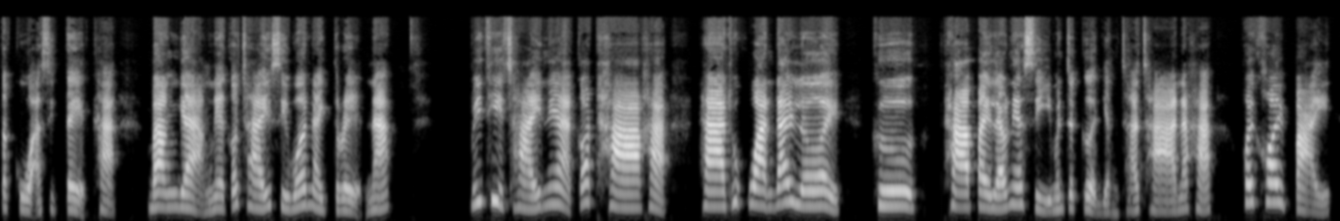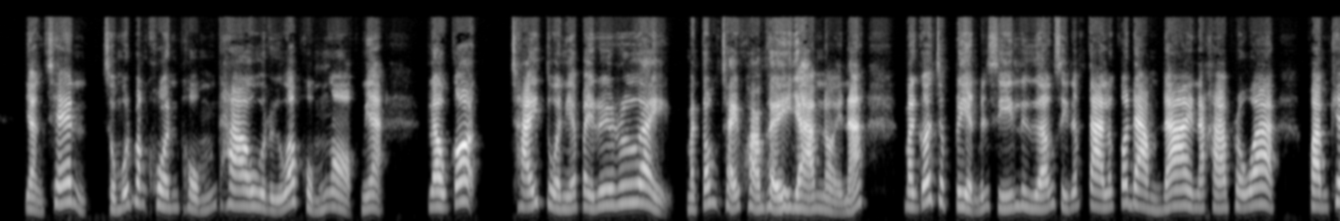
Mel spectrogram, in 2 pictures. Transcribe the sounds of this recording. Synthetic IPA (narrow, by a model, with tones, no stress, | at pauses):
t̪a˧ku˨˩ɐʔsi˨˧˩t̪eː˨˩t̪̚kʰa˥˩ | baː˧ŋjaː˨˩ŋni˥˩ɐkɔː˥˩t͡ɕʰa˦˥jsi˧wɤː˥˩na˧jt̪ɾeː˨˩t̪̚na˦˥ | wi˦˥t̪ʰiː˧t͡ɕʰa˦˥jni˥˩ɐkɔː˥˩t̪ʰaː˧kʰa˥˩ | t̪ʰaː˧t̪ʰu˦˥k̚wa˧ndaː˥˩jlɤː˧j | kʰɯː˧ | t̪ʰaː˧pa˧jlɛː˦˥wni˥˩ɐsiː˩˦ma˧nt͡ɕa˨˩kɤː˨˩t̪̚jaː˨˩ŋt͡ɕʰaː˦˥t͡ɕʰaː˦˥na˦˥kʰa˦˥ | kʰɔ˥˩jkʰɔ˥˩jpa˧j | jaː˨˩ŋt͡ɕʰe˥˩nso˨˩˦mːu˦˥t̪̚baː˧ŋkʰo˧npʰo˩˦mt̪ʰa˧wɾɯː˩˦waː˥˩pʰo˩˦mŋɔː˨˩k̚ni˥˩ɐ | ɾa˧wkɔː˥˩ | t͡ɕʰa˦˥jt̪u˧ɐni˦˥ɐpa˧jɾɯ˥˩əjɾɯ˥˩əjma˧nt̪ɔ˥˩ŋt͡ɕʰa˦˥jkʰwaː˧mpʰa˧ja˧jaː˧mnɔ˨˩jna˦˥ʔ | ma˧nkɔː˥˩t͡ɕa˨˩pli˨˩ənpe˧nsiː˨˩˦lɯ˨˩˦əŋsiː˨˩˦na˦˥mt̪aː˧lɛː˦˥wkɔː˥˩da˧mdaː˥˩jna˦˥kʰa˦˥pʰɾɔ˦˥waː˥˩ | kʰwaː˧mkʰ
